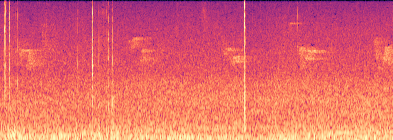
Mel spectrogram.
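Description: Quiet outdoor ambience: a steady low rumble with short, high chirps every second or so, and a few sharp clicks, the loudest about five seconds in.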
